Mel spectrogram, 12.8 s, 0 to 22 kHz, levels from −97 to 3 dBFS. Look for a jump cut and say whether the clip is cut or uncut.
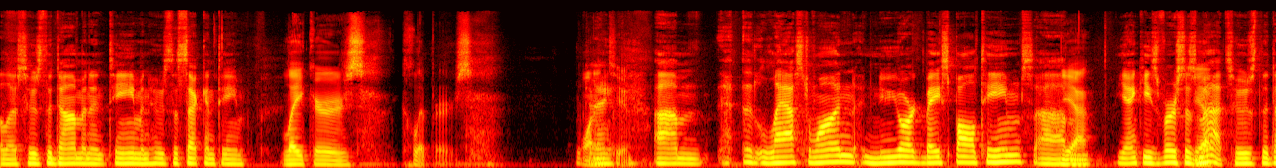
uncut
